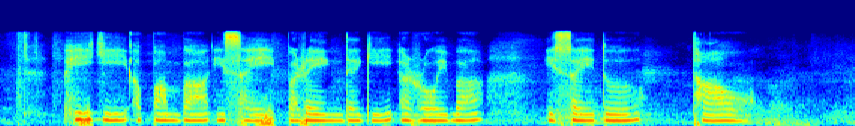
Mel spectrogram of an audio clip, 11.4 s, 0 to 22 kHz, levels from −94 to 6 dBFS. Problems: none marked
